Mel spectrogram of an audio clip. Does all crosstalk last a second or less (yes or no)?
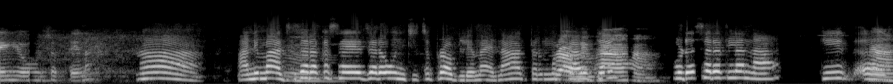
yes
